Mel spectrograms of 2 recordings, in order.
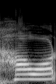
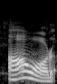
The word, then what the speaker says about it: hour: Here the spellings have h at the start, but the h is silent. We don't say hour or honest man. We say hour or honest man. Thus the words begin with vowel sound.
